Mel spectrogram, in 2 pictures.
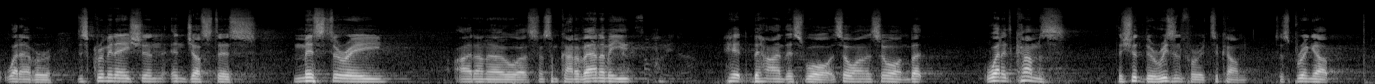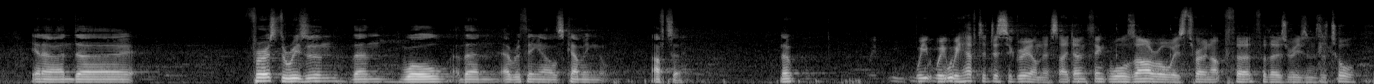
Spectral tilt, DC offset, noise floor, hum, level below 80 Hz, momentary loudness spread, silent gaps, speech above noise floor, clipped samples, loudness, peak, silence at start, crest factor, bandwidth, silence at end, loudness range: -6 dB/octave; under 0.1%; -51 dBFS; none; -54 dBFS; 16 LU; none; 31 dB; under 0.1%; -21 LUFS; -2 dBFS; 0.05 s; 20 dB; 15 kHz; 0.05 s; 7 LU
